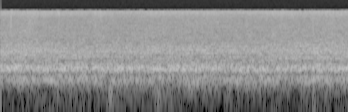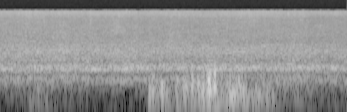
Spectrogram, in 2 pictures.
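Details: Even hum of many honey bees from a beekeeper's hive, continuous and unchanging, broken late by a single soft knock or thump.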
